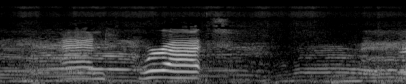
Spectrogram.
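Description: Sheep bleating twice in the barn pens: a short call about three-quarters of a second in, then a louder, quavering bleat around a second and a half in.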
